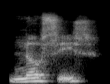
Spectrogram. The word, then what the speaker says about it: gnosis: they come from greek gnosis the g is silent g-n-o-s-i-s in greek that's knowledge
